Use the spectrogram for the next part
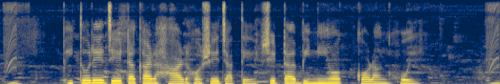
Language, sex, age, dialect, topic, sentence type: Bengali, female, 18-24, Rajbangshi, banking, statement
